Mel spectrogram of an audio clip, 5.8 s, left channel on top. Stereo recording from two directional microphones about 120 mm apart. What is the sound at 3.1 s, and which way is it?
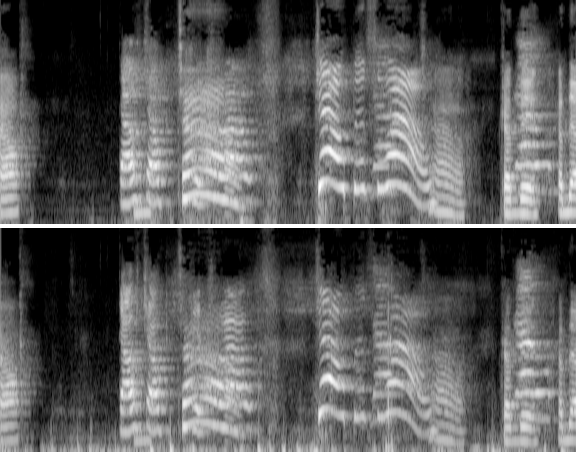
A child's voice, 50° left (ahead or behind).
